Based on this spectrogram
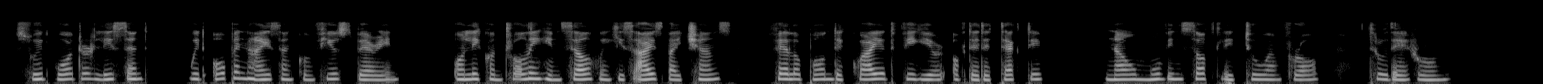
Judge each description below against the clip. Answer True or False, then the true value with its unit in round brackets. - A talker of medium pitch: False (230 Hz)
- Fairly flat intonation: True (1.8 semitones)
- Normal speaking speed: False (130 wpm)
